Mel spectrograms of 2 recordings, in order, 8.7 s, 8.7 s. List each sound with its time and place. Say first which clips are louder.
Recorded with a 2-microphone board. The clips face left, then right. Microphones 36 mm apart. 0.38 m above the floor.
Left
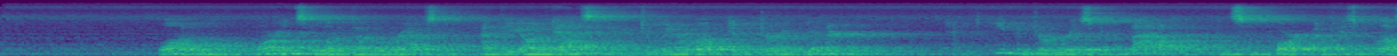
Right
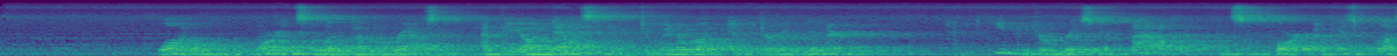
1.0 s a man speaking: right 1 dB; 15° right (ahead or behind), 0.8 m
